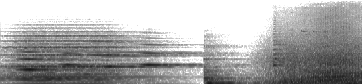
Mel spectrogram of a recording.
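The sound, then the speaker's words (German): A black Talbot car drives through city traffic up the Champs-Élysées and around the Arc de Triomphe. A steady, droning engine hum gives way abruptly to a louder, broad wash of traffic noise. “Der schwarze Talbot fährt über die Champs-Élysées zum Étoile hinauf. Er umrundet den Arc de Triomphe und biegt Richtung Porte-Maillot ab.”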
